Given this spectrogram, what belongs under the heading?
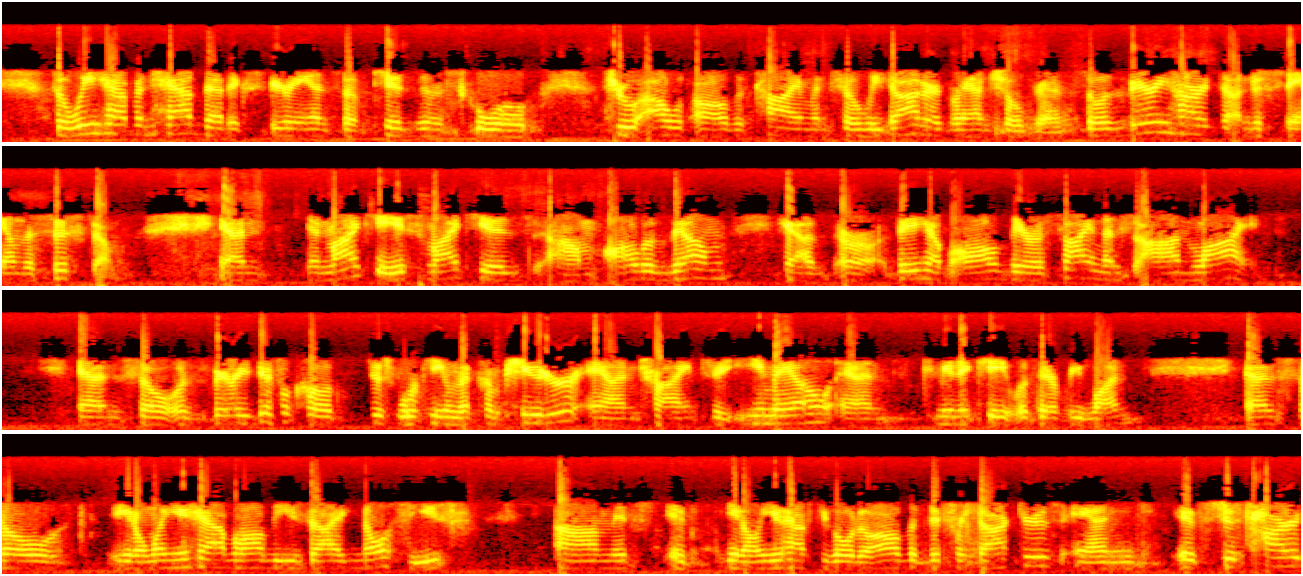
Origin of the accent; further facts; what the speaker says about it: Waukesha, Wisconsin, United States; I'm from Waukesha, Wisconsin.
